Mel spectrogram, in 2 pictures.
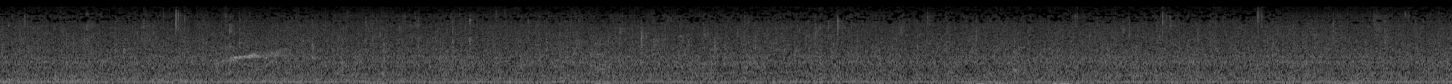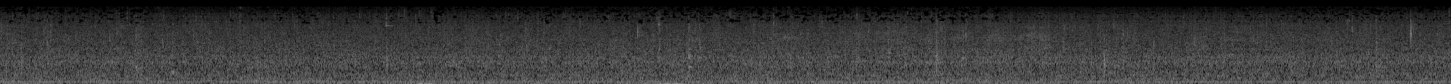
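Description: Steady rain falling on shallow water, a dense patter of drops splashing on the surface with a few louder single drops now and then.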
